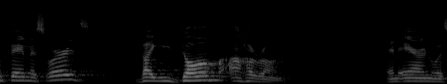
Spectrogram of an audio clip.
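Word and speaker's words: וַיִּדֹּם: Now, the grammar changes it to be pronounced Vayidom, but the word is dam.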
